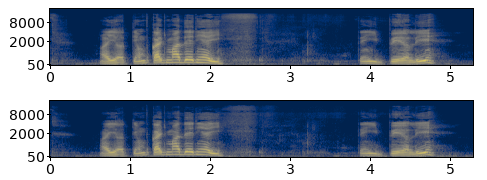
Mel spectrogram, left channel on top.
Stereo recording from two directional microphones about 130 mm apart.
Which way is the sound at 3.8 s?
Centre (ahead or behind).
